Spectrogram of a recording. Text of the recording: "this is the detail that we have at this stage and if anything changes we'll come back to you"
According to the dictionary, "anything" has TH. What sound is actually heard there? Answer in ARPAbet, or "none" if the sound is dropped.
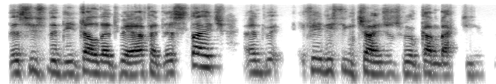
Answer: TH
